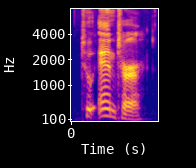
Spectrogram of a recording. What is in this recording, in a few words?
"to enter", English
